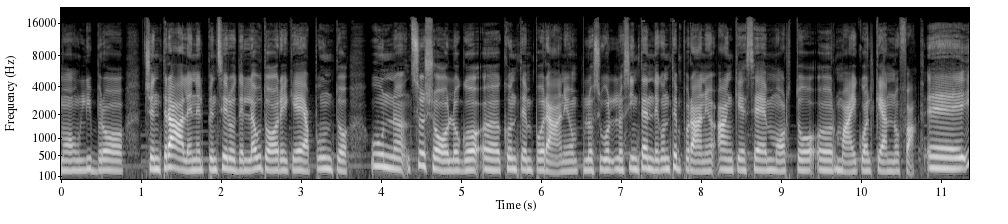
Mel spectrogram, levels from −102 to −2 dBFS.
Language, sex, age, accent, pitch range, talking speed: Italian, female, 20-39, native, 205-240 Hz, 145 wpm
